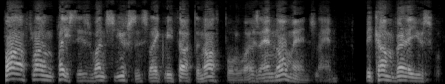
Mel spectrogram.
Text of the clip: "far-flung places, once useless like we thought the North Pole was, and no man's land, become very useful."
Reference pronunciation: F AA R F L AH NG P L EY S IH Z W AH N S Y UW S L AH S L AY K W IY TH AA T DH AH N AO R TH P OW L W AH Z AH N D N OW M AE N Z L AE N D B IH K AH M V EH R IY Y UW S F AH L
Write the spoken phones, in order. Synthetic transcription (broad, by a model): F AA R F L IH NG P L EY S IH Z W AH N S Y UW S L AH S L AY K W IY TH AA T DH AH N AO R TH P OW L W AH Z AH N N OW M AE N Z L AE N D B IH K AH M V EH R IY Y UW S F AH L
